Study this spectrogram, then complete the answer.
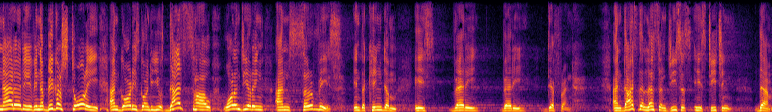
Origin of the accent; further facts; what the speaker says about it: India; And I'm coming from India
